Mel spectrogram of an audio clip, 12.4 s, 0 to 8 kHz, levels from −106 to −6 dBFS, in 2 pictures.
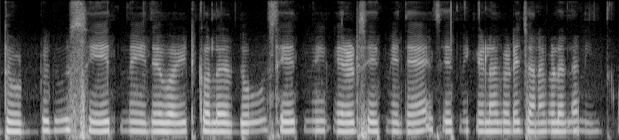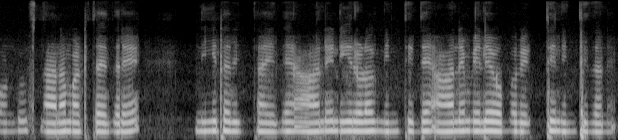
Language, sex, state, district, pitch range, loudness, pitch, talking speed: Kannada, female, Karnataka, Dakshina Kannada, 190-200 Hz, -31 LUFS, 195 Hz, 130 wpm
